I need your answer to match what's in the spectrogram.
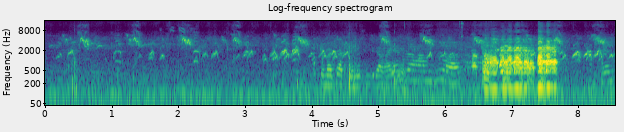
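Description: A Pomeranian goose gives a run of short nasal cackles, then a loud, harsh, drawn-out honk near the end, with faint higher chirps behind.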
